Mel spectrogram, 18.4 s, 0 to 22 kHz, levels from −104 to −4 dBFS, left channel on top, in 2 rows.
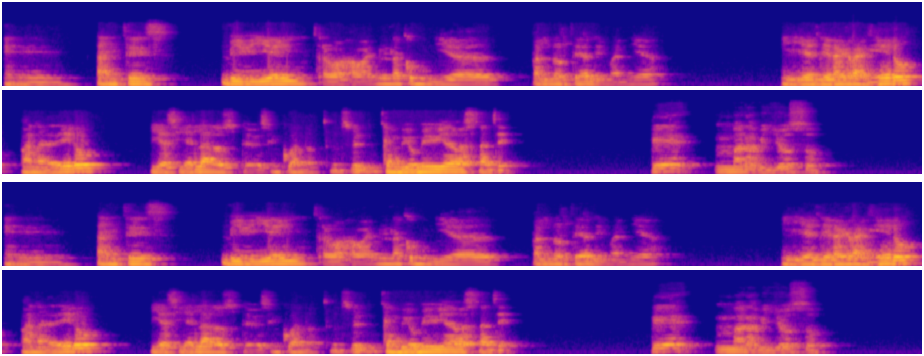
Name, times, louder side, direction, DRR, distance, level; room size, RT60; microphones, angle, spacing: voice 1, 0.0-0.6 0.9-1.6 2.2-4.9 5.3-6.5 7.8-9.1 9.4-10.2 10.7-14.3, left 2 dB, 30° left, 0.8 m, -27 dB
voice 2, 15.7-17.3, equal, 65° left, 2.2 m, -32 dB
6.1 x 2.7 x 2.8 m
head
